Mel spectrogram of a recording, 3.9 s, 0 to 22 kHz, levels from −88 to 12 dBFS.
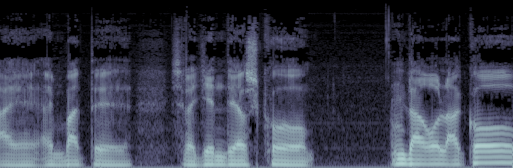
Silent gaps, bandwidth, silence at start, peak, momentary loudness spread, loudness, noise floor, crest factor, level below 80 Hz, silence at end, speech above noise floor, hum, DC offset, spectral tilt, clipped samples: none; 14.5 kHz; 0 s; -2 dBFS; 11 LU; -18 LUFS; -47 dBFS; 14 dB; -34 dBFS; 0 s; 31 dB; none; 0.9%; -6 dB/octave; under 0.1%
